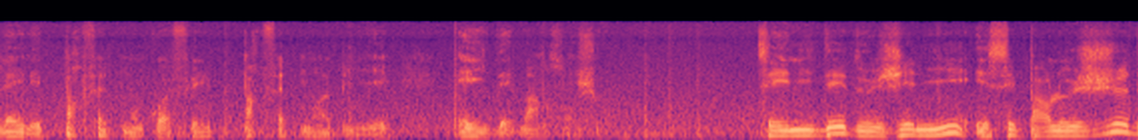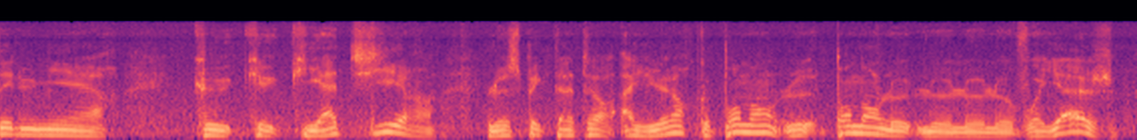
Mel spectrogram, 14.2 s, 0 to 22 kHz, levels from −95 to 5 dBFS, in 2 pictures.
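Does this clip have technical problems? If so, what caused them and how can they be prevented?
No, no technical faults are present.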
